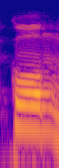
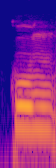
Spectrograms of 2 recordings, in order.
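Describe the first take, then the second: First: The vowel sounds like o. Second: The vowel sounds like u. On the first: The speaker calls it wrong. "bukan bunyi ko" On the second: The speaker calls it right. "bunyi ku"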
